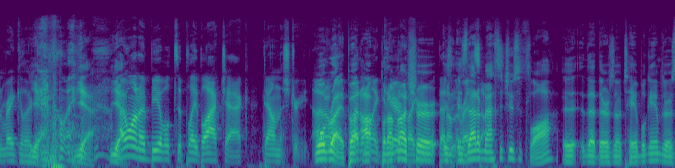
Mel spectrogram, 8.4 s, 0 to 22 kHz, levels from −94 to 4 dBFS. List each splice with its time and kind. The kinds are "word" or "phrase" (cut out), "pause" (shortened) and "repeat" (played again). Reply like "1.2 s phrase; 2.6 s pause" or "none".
none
